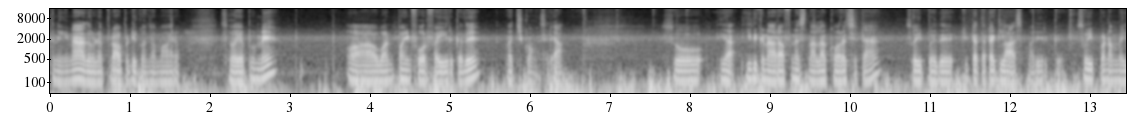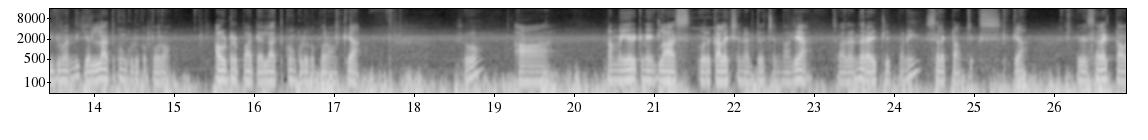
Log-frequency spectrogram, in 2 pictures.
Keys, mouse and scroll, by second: 7.1-7.6 scroll down 2, 7.6-8.8 middle drag, 8.8-10.0 drag, 12.3-12.7 scroll down 2, 13.0-13.5 shift+middle drag, 16.5-17.0 scroll down 4, 17.3-17.8 shift+middle drag, 21.0 click, 23.2 right click, 24.4-25.7 right drag, 24.4 click, 25.7-26.2 shift+middle drag.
